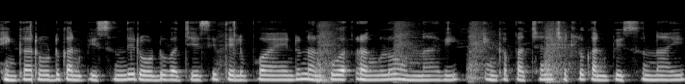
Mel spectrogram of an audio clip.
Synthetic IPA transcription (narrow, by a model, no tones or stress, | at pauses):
iŋkaːɾo̞ːɖːukɐnipist̪und̪iɾo̞ːɖːuʋɐt͡ʃːe̞ːsit̪elupuaːjeɳɖunɐlɐpuɾɐŋɡuloːunːaːʋiiŋkaːpɐt͡ʃːɐnɐt͡ʃeʈlukɐnipist̪unːaːji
